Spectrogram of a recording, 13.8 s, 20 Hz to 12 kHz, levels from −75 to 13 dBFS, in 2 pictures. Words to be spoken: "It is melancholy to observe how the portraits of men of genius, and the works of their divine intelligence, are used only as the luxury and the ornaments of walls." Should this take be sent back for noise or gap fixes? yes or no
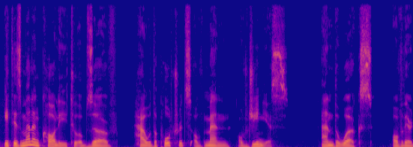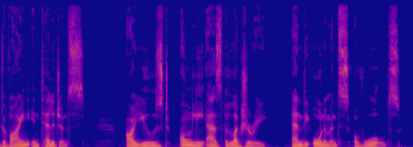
no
